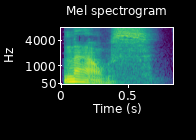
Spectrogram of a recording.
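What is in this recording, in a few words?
"nous", British English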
